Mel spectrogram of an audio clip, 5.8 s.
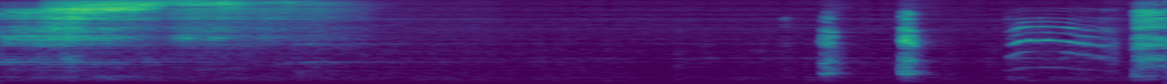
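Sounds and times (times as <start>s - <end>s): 
hissy noise: 0.1s - 1.8s
cat meowing: 5.0s - 5.7s.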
